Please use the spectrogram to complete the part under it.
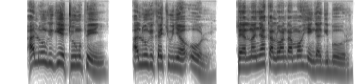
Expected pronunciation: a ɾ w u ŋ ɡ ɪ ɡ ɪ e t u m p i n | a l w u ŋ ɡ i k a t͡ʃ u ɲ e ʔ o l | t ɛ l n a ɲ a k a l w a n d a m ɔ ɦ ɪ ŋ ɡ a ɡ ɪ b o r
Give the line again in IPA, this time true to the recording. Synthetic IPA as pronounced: a l w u ŋ ɡ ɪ ɡ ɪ e t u ŋ p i ɲ | a l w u ŋ ɡ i k a t͡ʃ u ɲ a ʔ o l | t ɛ l n a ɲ a k a l w a n d a m ɔ ɦ ɪ ŋ ɡ a ɡ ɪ b o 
